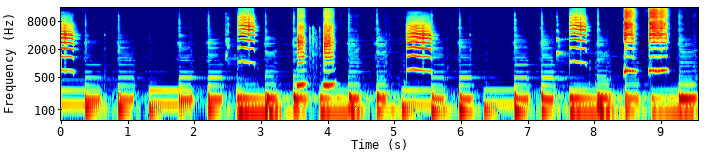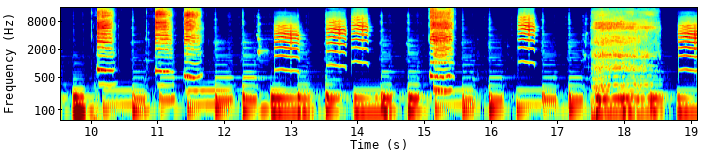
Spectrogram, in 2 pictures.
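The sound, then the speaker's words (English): A string of short, high squeaks from trees being bumped into pops up again and again in a playful rhythm over a steady, bouncy musical backing, loud, with no talking. “Boy Blue was having lots of fun making the trees squeak.”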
